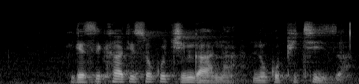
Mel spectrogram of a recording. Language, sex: Zulu, male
